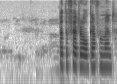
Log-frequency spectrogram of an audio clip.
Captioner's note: speaking French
